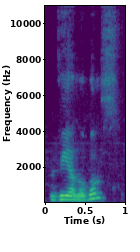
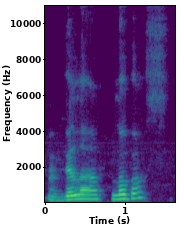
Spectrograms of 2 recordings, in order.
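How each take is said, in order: First: The double L sounds like a Y. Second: The double L sounds like an L. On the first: "in Spanish you say that like a Y sound. So I have been saying it that way" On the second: "it looks like Villa Lobos in English because it has two L's"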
